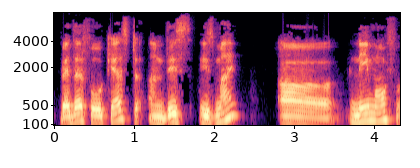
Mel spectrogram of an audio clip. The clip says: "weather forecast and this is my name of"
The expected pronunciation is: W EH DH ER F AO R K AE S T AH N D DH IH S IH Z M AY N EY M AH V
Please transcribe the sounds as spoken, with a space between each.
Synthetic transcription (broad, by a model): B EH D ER F AO R K AE S T AH N D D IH S IH Z M AY N EY M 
